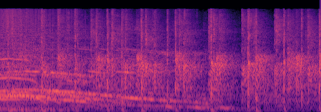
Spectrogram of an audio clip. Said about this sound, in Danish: Det er jo faktisk nærmest jer selv, I klapper af, fordi tusind tak, fordi ja, det er jo nogle af jer, der har støttet det her projekt allermest.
